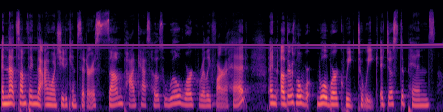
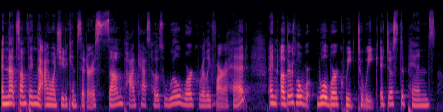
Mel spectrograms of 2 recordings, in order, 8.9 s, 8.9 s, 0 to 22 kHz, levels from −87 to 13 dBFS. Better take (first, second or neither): second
